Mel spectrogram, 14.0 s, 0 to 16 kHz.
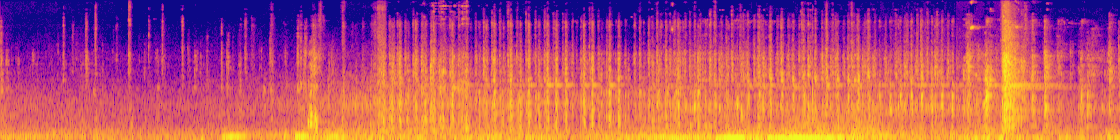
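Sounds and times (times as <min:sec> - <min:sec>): wood and roots crackling and creaking: 0:00.0 - 0:14.0
deep rumble: 0:02.7 - 0:04.8.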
